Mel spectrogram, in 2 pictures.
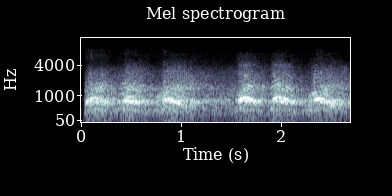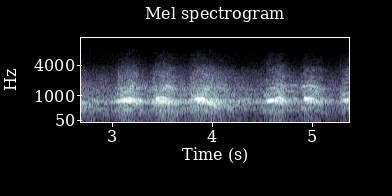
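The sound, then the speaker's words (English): A large baseball stadium crowd at Miller Park, in the middle of the 11th inning, chants "Let them play" in a steady, rhythmic cadence, many voices rising and falling together in repeated loud bursts, with a continuous roar of booing underneath. “Many fans booed, while others chanted, "Let them play."”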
